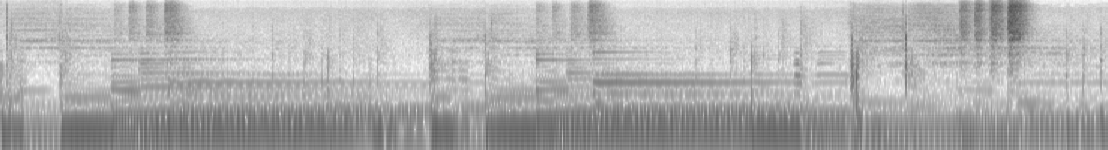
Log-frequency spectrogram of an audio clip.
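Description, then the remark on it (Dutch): A rock band plays a loud studio take: a steady, heavy bass line starts, with a drum roll and a subdued guitar lick joining. There are sustained guitar tones, with short drum fills and cymbal crashes breaking in every second or two. No one speaks. “Samen vormen ze dan de basis eigenlijk voor eh, het nieuwe ….”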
